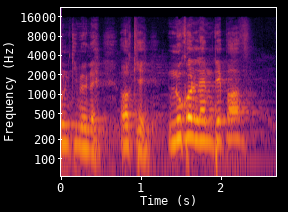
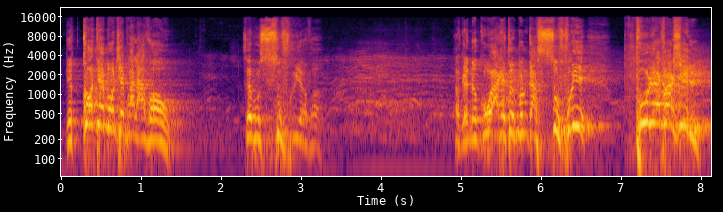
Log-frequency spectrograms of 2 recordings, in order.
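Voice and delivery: louder, rising sermon cry; preaching at full force; 5 semitones higher, 8 dB louder than usual. Acted. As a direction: drive the point home to the church. Preaching climax to congregation. (prédication enflammée, à pleine voix)

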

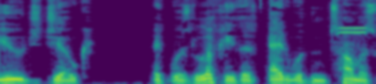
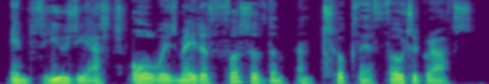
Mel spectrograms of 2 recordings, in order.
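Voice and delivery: ordinary delivery

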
